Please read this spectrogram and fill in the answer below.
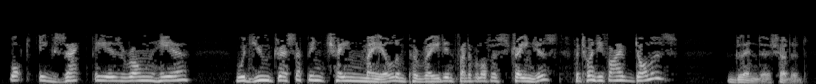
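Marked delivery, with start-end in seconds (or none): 0.1-6.8 higher, challenging inner voice; talking sherry. Acted. The sherry challenging Glenda, lightly voiced and goading. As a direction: goad with it, pitched up and climbing at the end.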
